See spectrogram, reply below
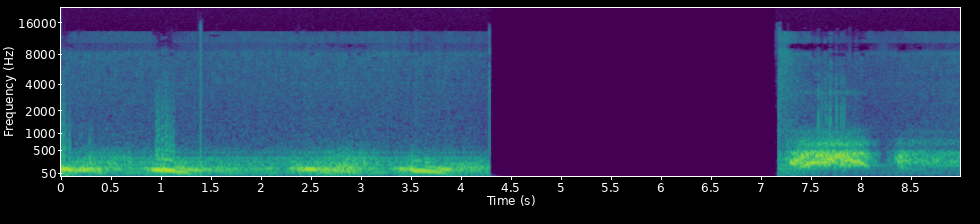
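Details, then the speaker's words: Normal vesicular breath sounds heard with a stethoscope over the posterior chest: soft, low, rustling breathing. "En este punto exploraremos los ruidos de la parte posterior del tórax, que más o menos van a sonar así."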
